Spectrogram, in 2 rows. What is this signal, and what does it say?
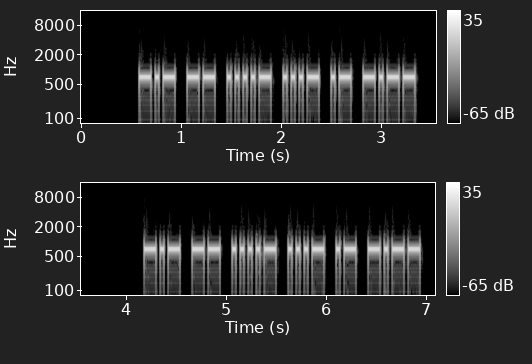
Morse code, heard as a keyed tone, about 30 wpm, 700 Hz. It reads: KM4VAY KM4VAY
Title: USA Call Signs - 6 Characters - Repeated 2x - 30wpm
